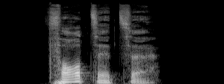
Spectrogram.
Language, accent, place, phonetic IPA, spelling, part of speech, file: German, Germany, Berlin, [ˈfɔʁtˌzɛt͡sə], fortsetze, verb, De-fortsetze.ogg
- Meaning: inflection of fortsetzen: 1. first-person singular dependent present 2. first/third-person singular dependent subjunctive I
